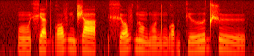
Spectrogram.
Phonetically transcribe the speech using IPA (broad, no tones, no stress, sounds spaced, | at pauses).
p õ xʲ a d ɡ ɔ v n d͡ʒ a | xʲ ɔ v d õ ɡ õ d ŋ ɡ ɔ ɡ kʲ ɯː d ʃ ʉː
